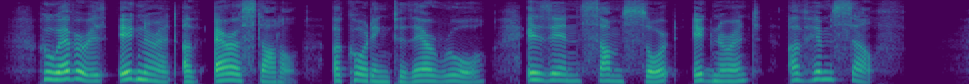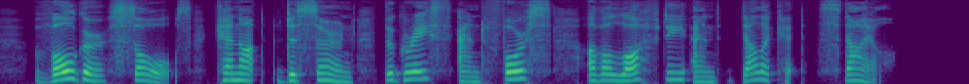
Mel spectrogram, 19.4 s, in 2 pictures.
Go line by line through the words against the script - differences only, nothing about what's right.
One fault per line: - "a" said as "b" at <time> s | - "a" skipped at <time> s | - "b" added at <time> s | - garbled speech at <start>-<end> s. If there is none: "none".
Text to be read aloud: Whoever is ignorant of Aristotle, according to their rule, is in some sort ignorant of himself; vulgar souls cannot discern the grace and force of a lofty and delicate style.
none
